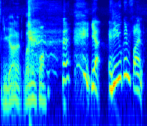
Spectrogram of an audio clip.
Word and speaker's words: Le Bon Coin: Le Bon Coin.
